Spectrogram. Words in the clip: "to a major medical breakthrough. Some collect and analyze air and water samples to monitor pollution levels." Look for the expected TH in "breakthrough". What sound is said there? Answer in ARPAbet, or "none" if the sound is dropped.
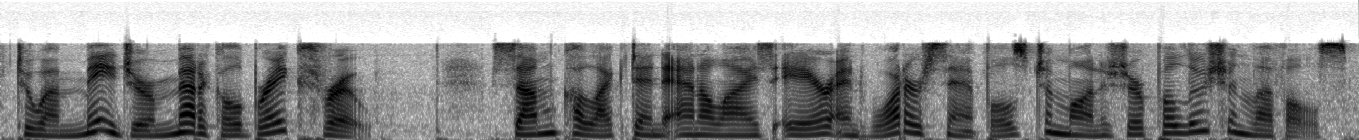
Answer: TH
